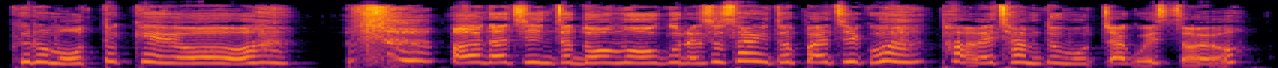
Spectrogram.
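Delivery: high-pitched sobbing complaint; crying, wronged and at the end of her rope; tearful. Acted. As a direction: wail it out through sobs. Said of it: "저는 울면서 사실을 말했더니".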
